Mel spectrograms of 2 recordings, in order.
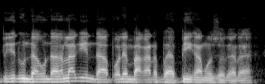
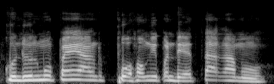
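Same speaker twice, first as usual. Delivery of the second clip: mock outburst; 6 semitones higher than usual. Real, not acted. Mock insult, higher and louder.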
